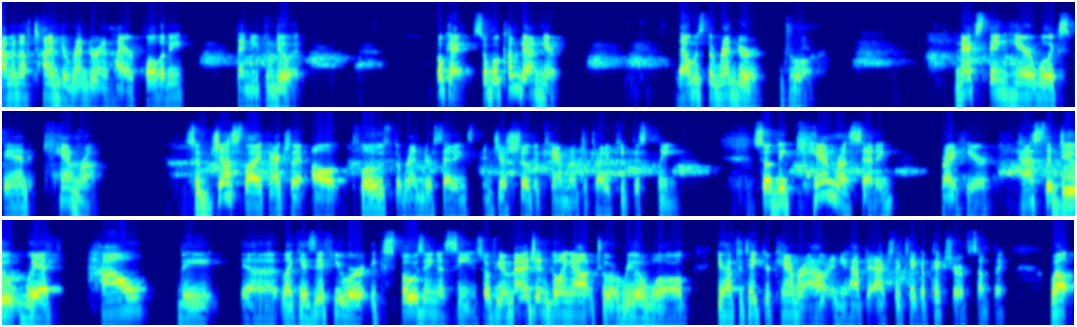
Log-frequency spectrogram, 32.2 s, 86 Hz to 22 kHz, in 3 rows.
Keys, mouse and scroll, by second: 6.6 click, 7.7 click, 11.8 click, 14.0 click, 18.0 click.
